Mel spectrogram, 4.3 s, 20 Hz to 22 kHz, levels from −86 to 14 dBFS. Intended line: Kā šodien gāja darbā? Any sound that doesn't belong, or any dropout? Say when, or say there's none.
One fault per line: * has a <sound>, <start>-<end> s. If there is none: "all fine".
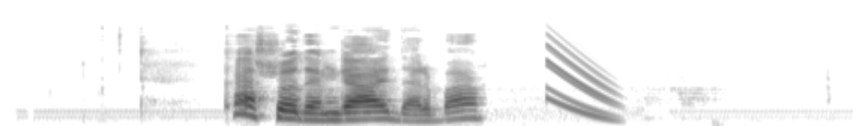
* has a chirp, 2.7-3.1 s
